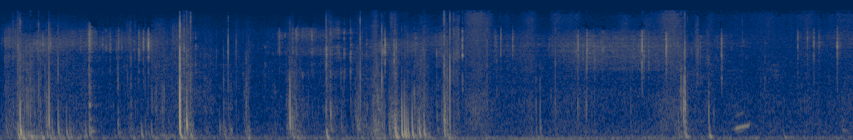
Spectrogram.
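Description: Footsteps of a video game character walking downward, many soft irregular taps and light crunches at a faint level, with a few sharper clicks among them.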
